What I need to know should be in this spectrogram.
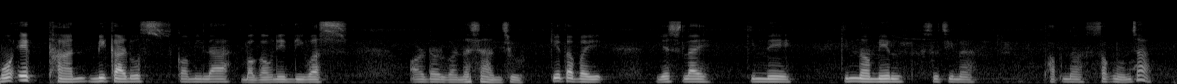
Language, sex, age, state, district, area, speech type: Nepali, male, 18-30, West Bengal, Kalimpong, rural, read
